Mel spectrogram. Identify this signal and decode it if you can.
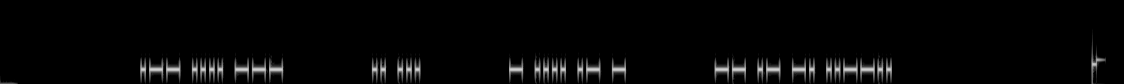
Morse code, heard as a keyed tone, about 28 wpm, 700 Hz. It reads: WHO IS THAT MAN?
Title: 3x Word-Spacing - Sentences from Top 200 Words - 28wpm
